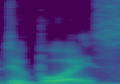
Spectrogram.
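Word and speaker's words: Du Bois: web dub disagrees or web du Boyce I believe both pronunciations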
